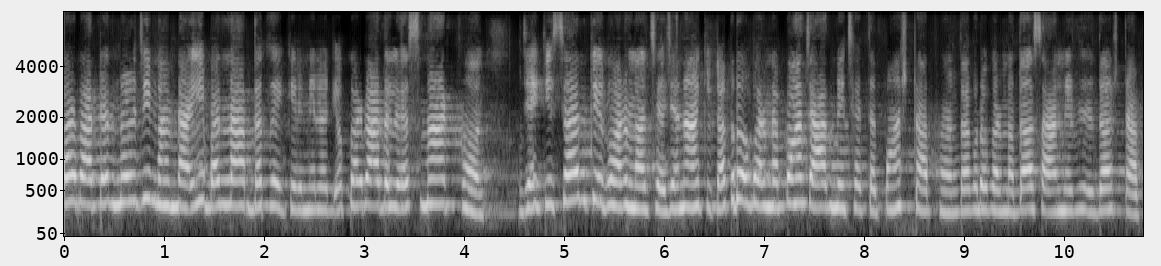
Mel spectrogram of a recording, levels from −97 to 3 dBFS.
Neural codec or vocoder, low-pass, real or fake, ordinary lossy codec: codec, 16 kHz, 2 kbps, X-Codec, HuBERT features, trained on general audio; none; fake; none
